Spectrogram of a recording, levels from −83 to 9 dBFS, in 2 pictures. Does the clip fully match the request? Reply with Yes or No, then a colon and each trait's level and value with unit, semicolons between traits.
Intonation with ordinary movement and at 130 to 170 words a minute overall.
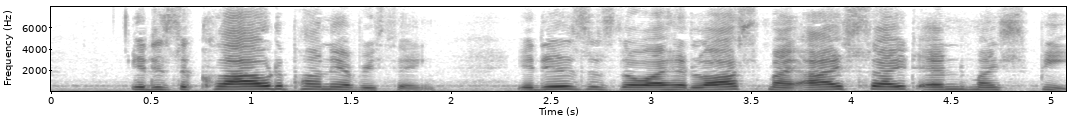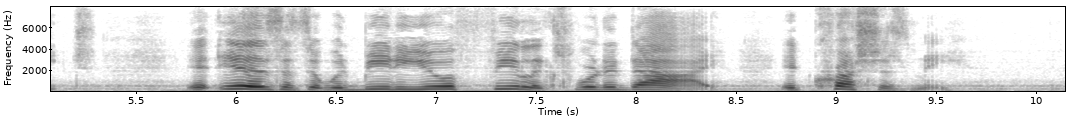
No: average, 3.3 semitones; average, 200 wpm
